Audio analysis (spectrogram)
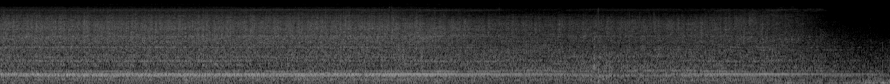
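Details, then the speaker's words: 1983 Mercedes 380SL 3.8-litre petrol V8, twin-row timing chain conversion, idling just after start: steady, even hum with an unbroken beat and no knocks or stumbles; normal idle. "this is a very nice driving car it drives as well as it looks"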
